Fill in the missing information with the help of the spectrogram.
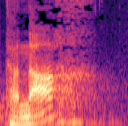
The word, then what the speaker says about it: Tanach: Das K, wenn ein Vokal davor ist, wird weich ausgesprochen als Ch. Und wenn wir sagen Tanach, dann ist also ein A vor dem K, dann darf man nicht sagen Tanach, sondern Tanach. Ja, Kleinigkeit.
